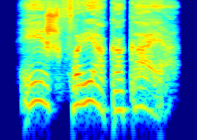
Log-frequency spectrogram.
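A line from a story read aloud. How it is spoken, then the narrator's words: Distant whisper. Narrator (Russian): раздался шепот с предпоследнего ряда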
